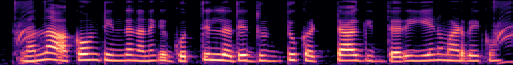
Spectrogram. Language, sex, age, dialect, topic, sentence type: Kannada, female, 18-24, Central, banking, question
